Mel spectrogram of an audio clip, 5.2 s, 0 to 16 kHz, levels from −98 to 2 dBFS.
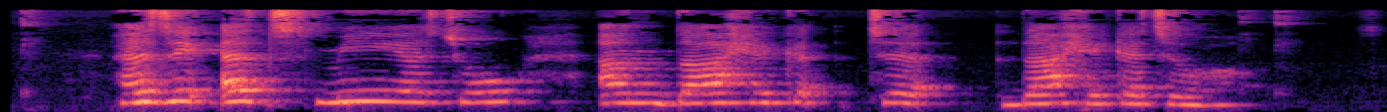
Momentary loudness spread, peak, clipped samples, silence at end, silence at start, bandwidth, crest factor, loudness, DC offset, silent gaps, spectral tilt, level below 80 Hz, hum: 14 LU; -6 dBFS; under 0.1%; 0.4 s; 0.05 s; 12 kHz; 20 dB; -24 LUFS; under 0.1%; none; -0.5 dB/octave; -76 dBFS; none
